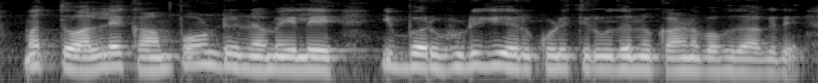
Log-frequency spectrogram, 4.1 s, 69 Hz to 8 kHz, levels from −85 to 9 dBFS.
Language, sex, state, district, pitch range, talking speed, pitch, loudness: Kannada, female, Karnataka, Bangalore, 150-180 Hz, 115 wpm, 160 Hz, -16 LUFS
